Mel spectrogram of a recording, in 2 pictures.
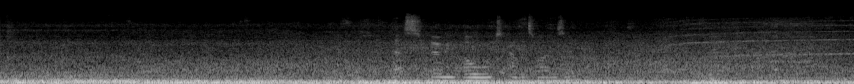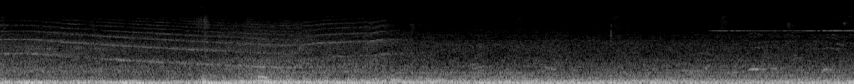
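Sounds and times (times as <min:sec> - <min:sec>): bus engine rumble: 0:00.0 - 0:17.0.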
